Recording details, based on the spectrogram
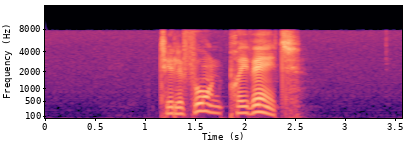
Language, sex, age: Danish, female, 69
